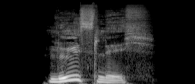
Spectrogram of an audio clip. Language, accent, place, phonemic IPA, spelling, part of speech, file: German, Germany, Berlin, /ˈløːslɪç/, löslich, adjective, De-löslich.ogg
- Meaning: soluble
